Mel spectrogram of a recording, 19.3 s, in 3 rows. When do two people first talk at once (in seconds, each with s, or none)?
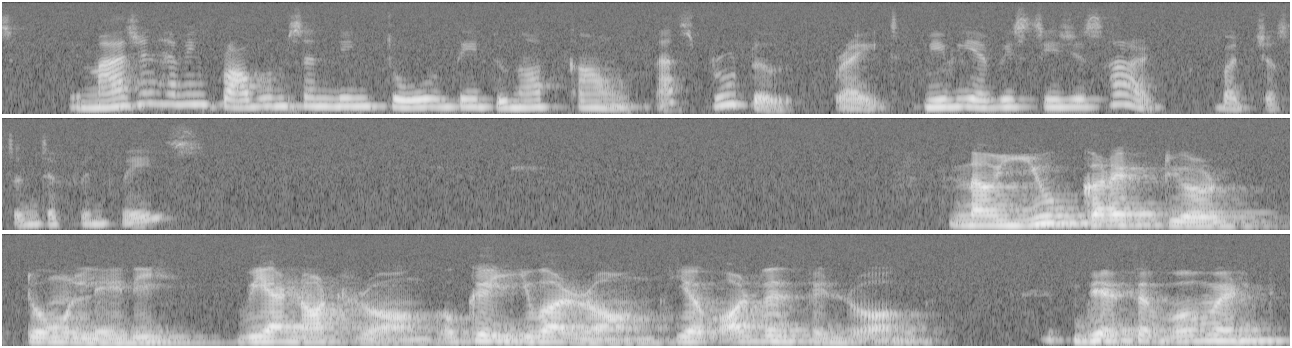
none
